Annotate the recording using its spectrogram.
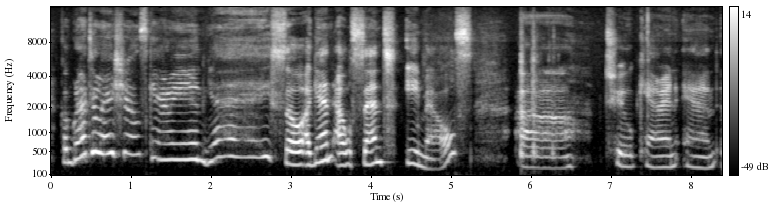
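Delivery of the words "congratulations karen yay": high, bright congratulations; cheerful. Real, not acted. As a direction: cheer the winner on.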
